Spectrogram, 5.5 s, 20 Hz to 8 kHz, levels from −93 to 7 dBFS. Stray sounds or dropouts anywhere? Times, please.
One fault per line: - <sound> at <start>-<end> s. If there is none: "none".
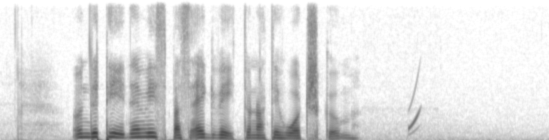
- chirp at 4.1-4.2 s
